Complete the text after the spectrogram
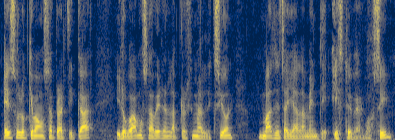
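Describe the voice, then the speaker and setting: A man teaching a language lesson, drilling words slowly and checking in with frequent questions. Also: medium pitch. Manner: slow, deliberate drilling of words. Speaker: Spanish teacher.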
